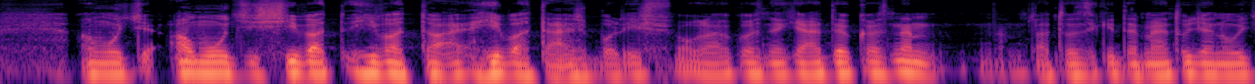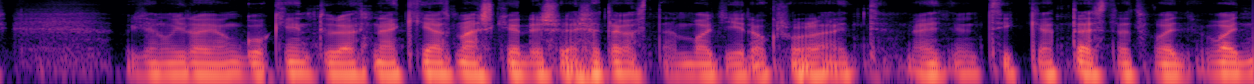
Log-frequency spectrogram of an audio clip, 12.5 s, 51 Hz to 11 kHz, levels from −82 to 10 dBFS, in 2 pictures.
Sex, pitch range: male, 95-110 Hz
